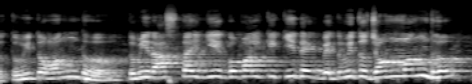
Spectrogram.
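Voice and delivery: high-pitched, insistent acted protest; incredulous objection. Family challenges a blind elder. (চড়া গলায় অবিশ্বাসের আপত্তি)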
